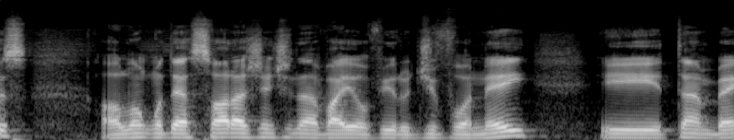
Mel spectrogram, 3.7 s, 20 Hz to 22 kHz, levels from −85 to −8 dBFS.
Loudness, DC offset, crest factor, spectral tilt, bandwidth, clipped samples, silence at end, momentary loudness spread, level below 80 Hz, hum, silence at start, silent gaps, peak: -25 LUFS; under 0.1%; 16 dB; -4.5 dB/octave; 13.5 kHz; under 0.1%; 0 s; 9 LU; -56 dBFS; none; 0 s; none; -8 dBFS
